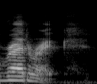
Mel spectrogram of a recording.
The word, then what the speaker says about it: rhetoric: l it'll become rhetorical so it'll change the way that it's pronounced um based on an ending so it's rhetoric without the ending of a al then it becomes rhetorical all right so then i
